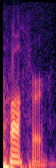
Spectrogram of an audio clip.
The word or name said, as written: Proffering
